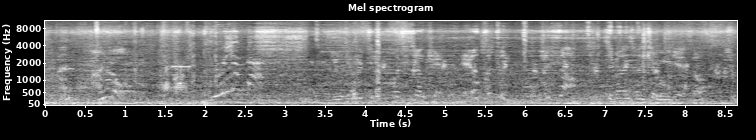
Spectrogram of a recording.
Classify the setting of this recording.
car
